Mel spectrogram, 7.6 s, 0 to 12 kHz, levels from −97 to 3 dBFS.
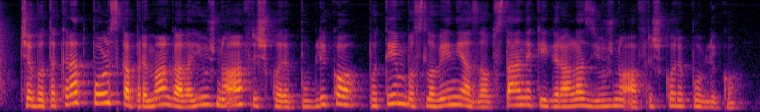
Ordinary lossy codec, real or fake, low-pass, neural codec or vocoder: none; fake; none; vocoder, 24 kHz, 100 mel bands, Vocos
